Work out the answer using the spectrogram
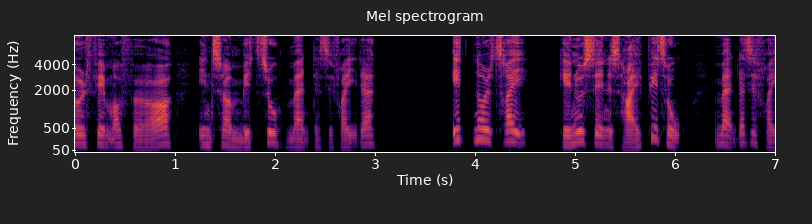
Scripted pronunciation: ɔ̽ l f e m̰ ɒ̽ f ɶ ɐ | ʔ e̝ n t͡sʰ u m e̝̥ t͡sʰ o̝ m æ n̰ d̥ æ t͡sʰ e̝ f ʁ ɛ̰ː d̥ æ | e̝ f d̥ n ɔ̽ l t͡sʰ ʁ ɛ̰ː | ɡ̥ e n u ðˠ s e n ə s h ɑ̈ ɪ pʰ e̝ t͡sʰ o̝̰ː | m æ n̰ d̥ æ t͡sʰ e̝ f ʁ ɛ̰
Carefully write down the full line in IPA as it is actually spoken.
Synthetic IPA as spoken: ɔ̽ l f e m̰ ɒ̽ f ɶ ɐ | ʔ e̝ n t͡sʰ ɒ m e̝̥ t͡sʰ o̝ m æ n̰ d̥ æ t͡sʰ e̝ f ʁ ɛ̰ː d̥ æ | e̝ d̥ n ɔ̽ l t͡sʰ ʁ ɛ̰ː | ɡ̥ e n u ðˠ s e n ə s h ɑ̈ ɪ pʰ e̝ t͡sʰ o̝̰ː | m æ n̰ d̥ æ t͡sʰ e̝ f ʁ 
